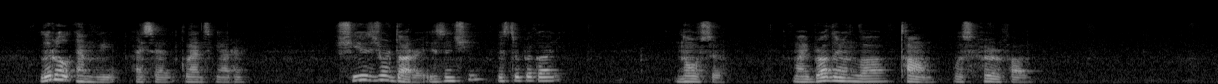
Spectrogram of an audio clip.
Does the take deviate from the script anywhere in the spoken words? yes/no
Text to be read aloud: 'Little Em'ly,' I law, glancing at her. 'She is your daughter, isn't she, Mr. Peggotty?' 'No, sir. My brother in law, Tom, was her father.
yes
